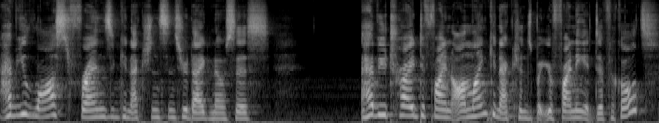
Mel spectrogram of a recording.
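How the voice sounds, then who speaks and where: Using a normal speaking voice, a woman with a fairly high pitch talks at a moderate pace with lively intonation. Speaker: psychotherapist and podcast host. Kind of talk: podcast intro and narration.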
